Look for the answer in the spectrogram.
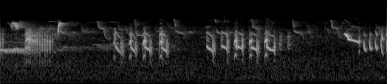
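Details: Marsh warbler mimicking other birds: a buzzy opening, then two rapid series of quick stuttering notes, a descending whistle and a final fast rattle.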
